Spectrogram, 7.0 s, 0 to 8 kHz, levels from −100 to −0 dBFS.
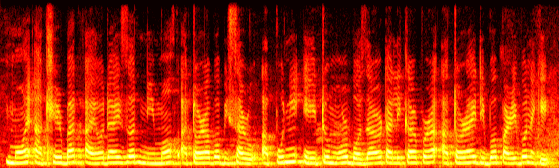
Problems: background sounds at intervals, echo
